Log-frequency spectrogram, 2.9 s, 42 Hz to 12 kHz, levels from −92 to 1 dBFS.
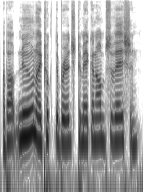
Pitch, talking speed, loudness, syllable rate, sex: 190 Hz, 210 wpm, -17 LUFS, 5.5 syllables/s, male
